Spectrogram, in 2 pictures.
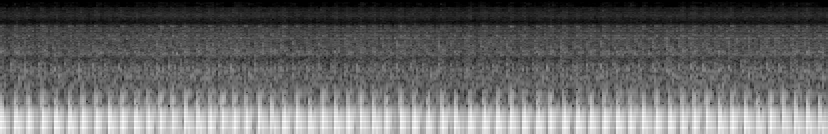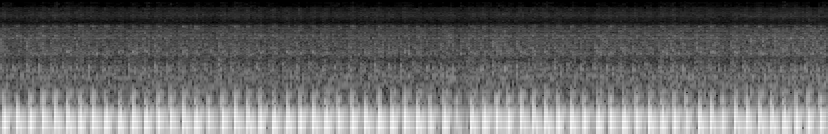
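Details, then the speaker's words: Honda GL Max Neotech single-cylinder engine after restoration/rebuild: even low thump about three and a half pulses a second, no knocks or rattles; normal running. "Oke, itu dia hasil peremajaan mesin Honda GLmax Neotech. Untuk suara mesin silakan didengar sendiri ya."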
